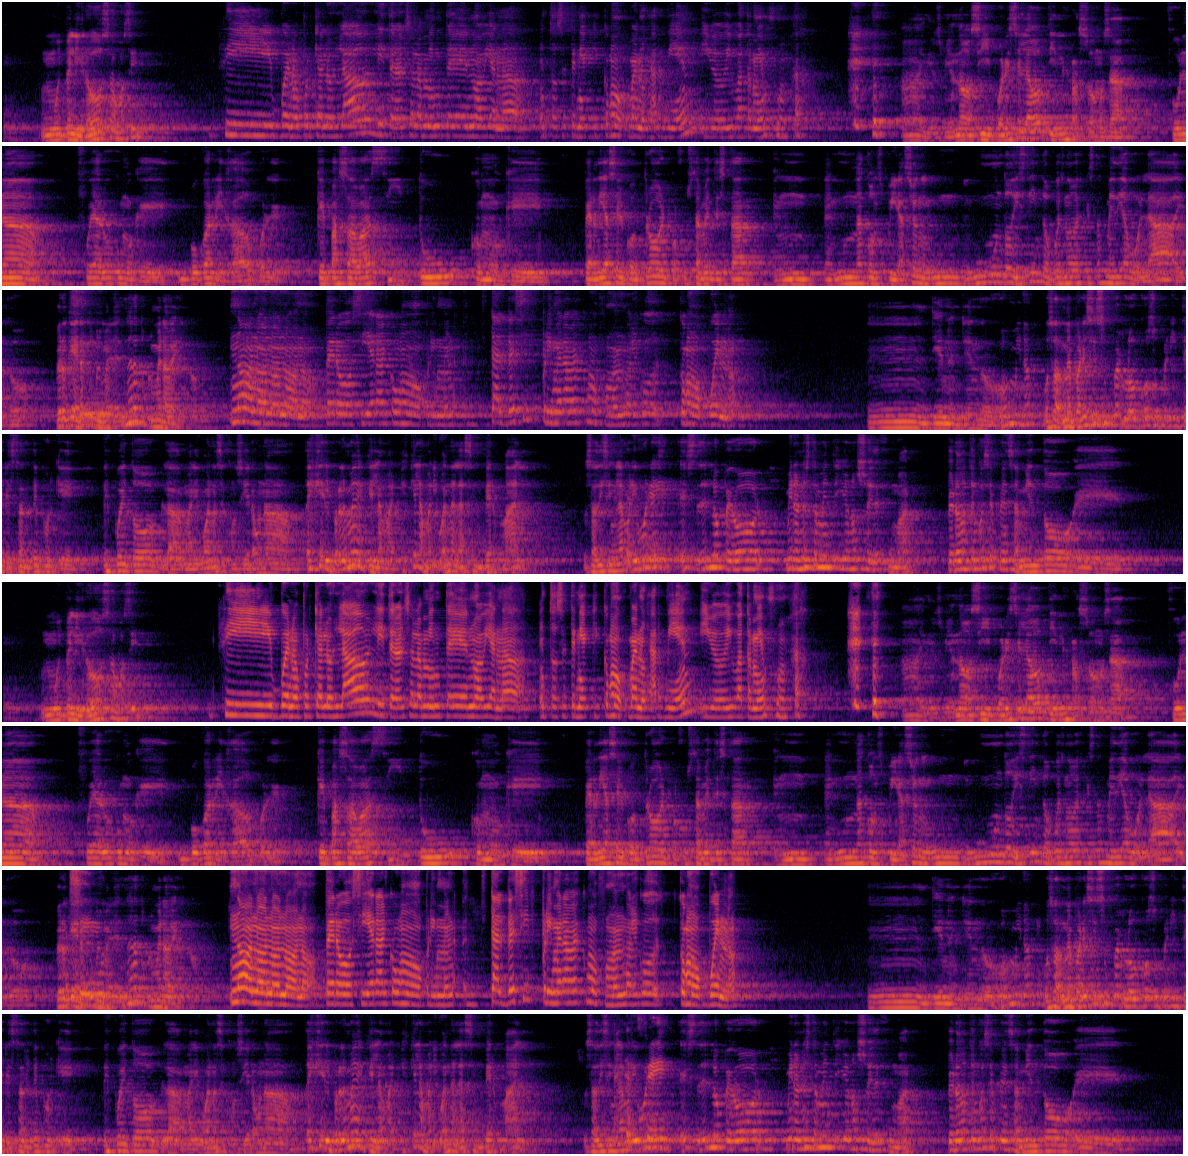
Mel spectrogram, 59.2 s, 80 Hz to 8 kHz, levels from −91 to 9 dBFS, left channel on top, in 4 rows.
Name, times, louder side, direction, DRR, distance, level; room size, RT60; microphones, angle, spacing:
voice 1, 0.5-1.7 11.3-14.0 14.6-15.3 15.8-18.3 18.7-21.6 22.1-24.2 24.4-29.9 30.3-32.0 40.4-45.3 45.7-51.0 51.7-53.9 54.2-55.8 56.2-58.4, equal, 20° left, 5 dB, 0.4 m, -31 dB
voice 2, 2.7-10.1 10.6-11.0 30.4-31.0 32.4-38.8 52.2-52.7, right 8 dB, 75° right, 13 dB, 0.4 m, -29 dB
13.5 x 5.2 x 5.4 m, 2.4 s
head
